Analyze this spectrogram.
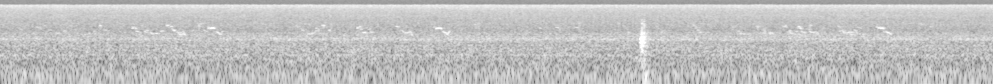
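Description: Near silence: a faint steady background noise with faint high chirps scattered through it, and one short click about two-thirds of the way in.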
